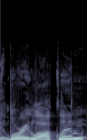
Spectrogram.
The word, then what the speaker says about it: Lori Loughlin: Lori Lori Loughlin is that how you say her name from Full House? – Mm-hmm.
